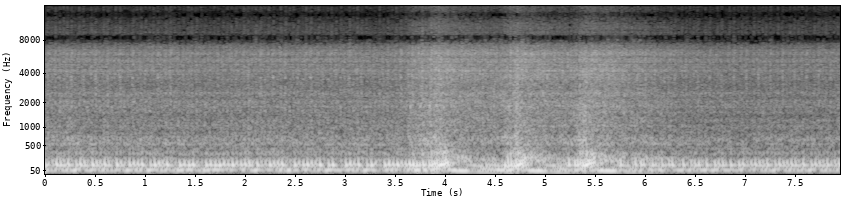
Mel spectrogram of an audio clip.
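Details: Triumph Hurricane X75 triple after carb rack rebuild, pilot screws richened, left carb adjustment corrected: even idle, steady low beat, three clean blips, no misfire; smooth, slightly rich with dark smoke off idle; road test needed for further tuning.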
